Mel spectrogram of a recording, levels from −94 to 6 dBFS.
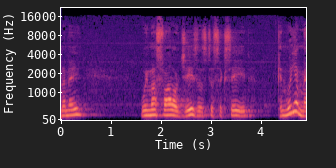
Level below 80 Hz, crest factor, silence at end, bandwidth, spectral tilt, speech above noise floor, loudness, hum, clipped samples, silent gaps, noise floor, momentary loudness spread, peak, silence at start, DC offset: -70 dBFS; 16 dB; 0 s; 17 kHz; -5 dB/octave; 30 dB; -21 LUFS; none; under 0.1%; none; -50 dBFS; 11 LU; -6 dBFS; 0 s; under 0.1%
